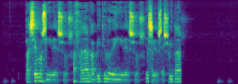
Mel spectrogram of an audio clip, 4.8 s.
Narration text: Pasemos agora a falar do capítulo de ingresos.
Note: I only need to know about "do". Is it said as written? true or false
false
